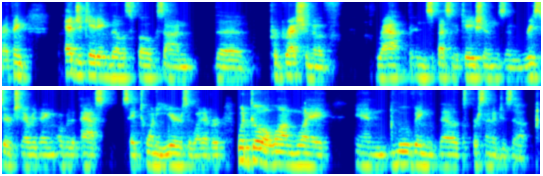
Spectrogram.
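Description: A man in his thirties speaking earnestly on a video call from an office, with many restarts and fillers. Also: mid-range voice. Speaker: panelist from an asphalt producer. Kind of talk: casual webinar discussion. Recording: roomy video call audio.

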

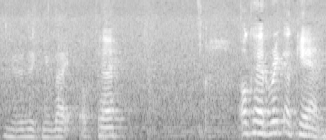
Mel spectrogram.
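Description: Woman teacher, mid pitch, drills words with fillers; faint hiss behind. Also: lively intonation, measured pace, low-quality recording. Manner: repeats each word, many filler sounds, translates terms one by one. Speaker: English teacher. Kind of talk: vocabulary lesson for students.

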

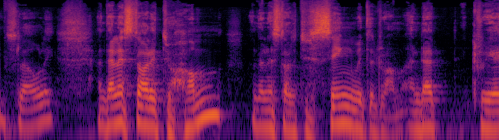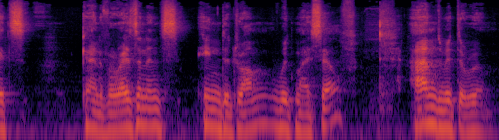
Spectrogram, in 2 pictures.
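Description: A medium-pitched, slightly mellow and slightly rough voice belongs to a composer and percussionist in his sixties from Basel, Switzerland. Speaking German natively with a Swiss German accent, he explains his work in short, thoughtful phrases. The interview unfolds at a large wooden table in an indoor space under a glazed roof.

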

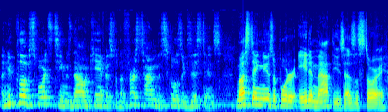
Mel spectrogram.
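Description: Fast-reading male student news anchor. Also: fairly high pitch, expressive, a little hiss or hum. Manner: brisk newsreader delivery. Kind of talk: read news broadcast.

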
